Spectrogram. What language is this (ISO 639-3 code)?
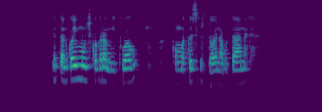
kln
